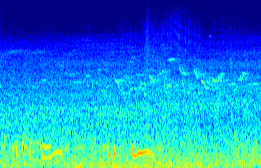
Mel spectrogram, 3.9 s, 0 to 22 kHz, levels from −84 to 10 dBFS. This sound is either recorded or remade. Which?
recorded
